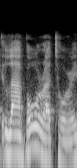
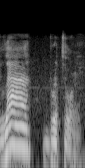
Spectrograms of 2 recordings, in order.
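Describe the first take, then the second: First: The vowel after 'lab' is clearly pronounced. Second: The vowel after 'lab' is dropped entirely. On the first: The speaker calls it wrong. "It looks like laboratory, but we don't say it like that" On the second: The speaker calls it right. "We say laboratory. Labra"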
